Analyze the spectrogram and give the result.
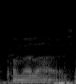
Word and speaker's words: Kamala Harris: Yeah, Kamala Harris, yeah.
